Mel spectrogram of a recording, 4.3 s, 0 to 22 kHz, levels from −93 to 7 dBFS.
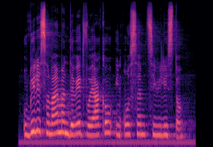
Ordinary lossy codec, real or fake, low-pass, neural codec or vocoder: none; real; none; none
